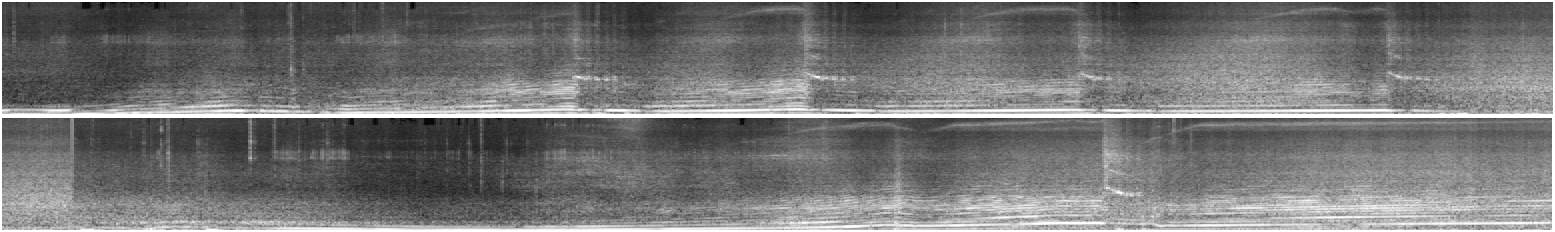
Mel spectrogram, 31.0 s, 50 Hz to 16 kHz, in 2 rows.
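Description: Honda Civic Type-R FK8's turbocharged 2.0-litre four-cylinder, heard from inside the cabin, accelerating hard through the gears of its six-speed manual. The engine note climbs and drops back at each upshift, about five times in the first fifteen seconds. It then eases off in a long, slow fall in pitch and pulls up through two more gears near the end.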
